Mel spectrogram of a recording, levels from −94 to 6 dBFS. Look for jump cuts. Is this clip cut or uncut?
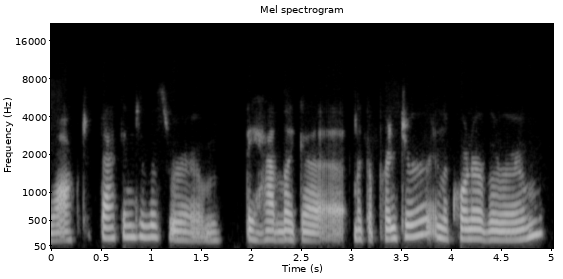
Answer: cut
